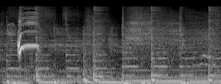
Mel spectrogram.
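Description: A short whistle blast just after the start, gliding quickly up in pitch, signalling the start of a footwork drill; background music with a steady bass line follows.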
